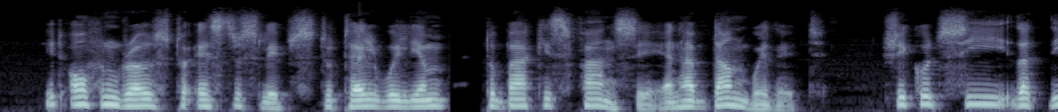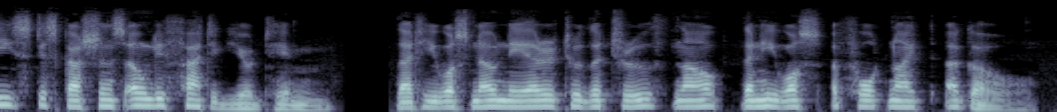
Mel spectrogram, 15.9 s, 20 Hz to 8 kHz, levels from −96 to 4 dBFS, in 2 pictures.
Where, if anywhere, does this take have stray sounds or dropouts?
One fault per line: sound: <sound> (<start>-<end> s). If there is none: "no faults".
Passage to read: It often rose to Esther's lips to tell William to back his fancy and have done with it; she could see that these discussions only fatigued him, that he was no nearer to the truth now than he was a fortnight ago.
no faults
